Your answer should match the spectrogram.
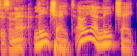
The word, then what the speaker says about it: leachate: it leate oh yeah leachate cuz it like leech out of course yeah is any liquid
